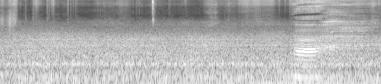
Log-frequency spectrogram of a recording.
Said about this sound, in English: I hope, as a small aside, I hope the road noise isn't too much. I'm on my way to work.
